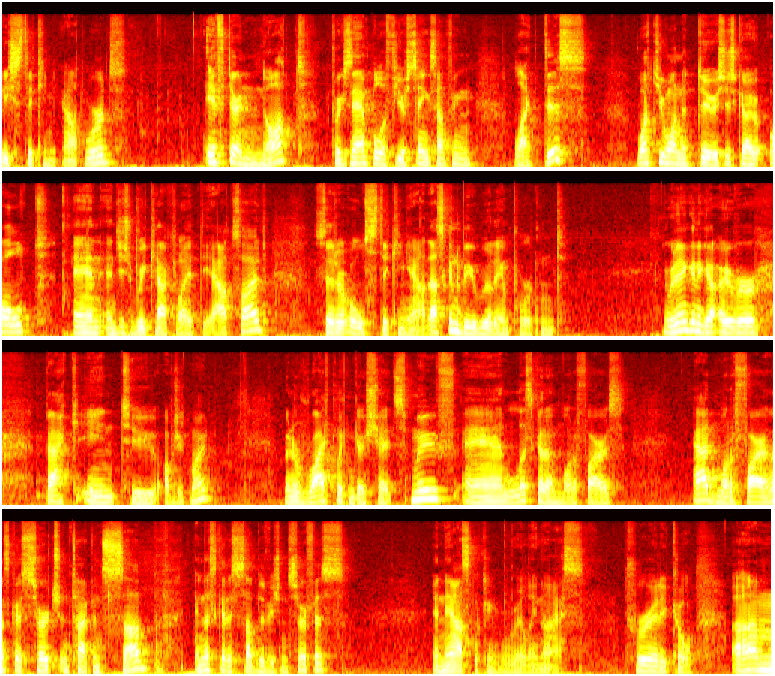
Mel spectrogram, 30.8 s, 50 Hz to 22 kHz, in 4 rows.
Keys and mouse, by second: 1.7 middle click, 2.5 a, 3.2 alt+n, 5.1 middle click, 6.1 z, 8.0 alt+n, 9.7 z, 10.4-11.7 middle drag, 12.2 middle click, 14.4-17.0 drag, 17.4 middle click, 18.1-18.7 right drag, 19.6 middle click, 20.8 click, 22.1-25.6 drag, 26.2-27.3 middle drag, 27.8 KP_1.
